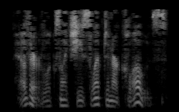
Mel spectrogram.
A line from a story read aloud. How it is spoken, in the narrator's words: Lily murmured under her breath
